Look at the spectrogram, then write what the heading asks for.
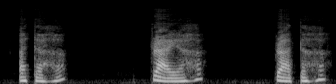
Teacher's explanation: इसका उच्चारण आधे ह के जैसा होता है। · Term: विसर्ग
